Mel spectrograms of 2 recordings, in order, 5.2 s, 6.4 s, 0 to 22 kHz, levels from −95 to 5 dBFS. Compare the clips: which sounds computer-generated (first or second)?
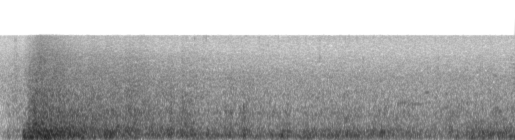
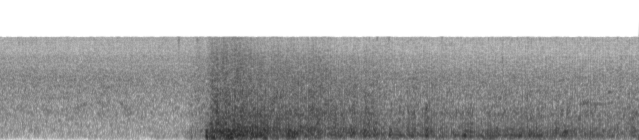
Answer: second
